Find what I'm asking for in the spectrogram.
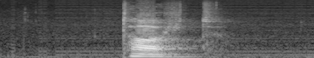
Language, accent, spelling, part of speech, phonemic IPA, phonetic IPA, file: Armenian, Western Armenian, դարդ, noun, /tɑɾt/, [tʰɑɾtʰ], HyW-դարդ.ogg
- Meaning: grief, sorrow, pain; worry, trouble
